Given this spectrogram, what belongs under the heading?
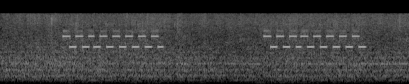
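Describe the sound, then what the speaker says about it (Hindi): An electronic phone ring sounds in two bursts, each about a second long with a pause between, steady and moderately loud against a hissy background. "आपका फोन बज रहा है।"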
